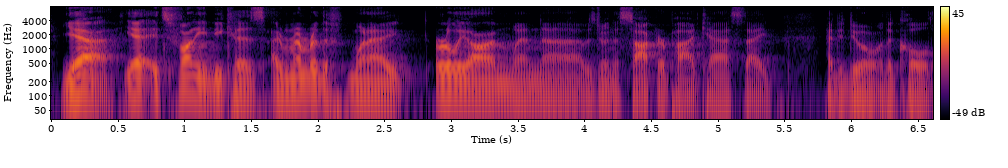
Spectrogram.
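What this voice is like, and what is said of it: Voice altered by a cold. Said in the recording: “I'm battling a bit of a cold, so my voice is a little different, and I've been coughing nonstop ... You sound very mature and experienced.”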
